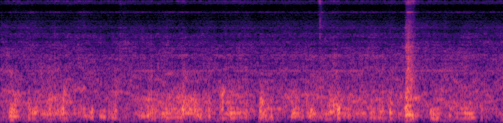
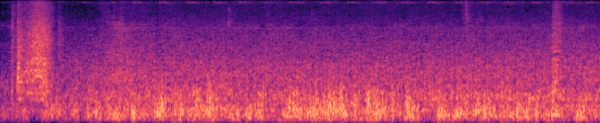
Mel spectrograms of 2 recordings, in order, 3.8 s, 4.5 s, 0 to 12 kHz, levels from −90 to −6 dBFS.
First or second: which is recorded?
second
